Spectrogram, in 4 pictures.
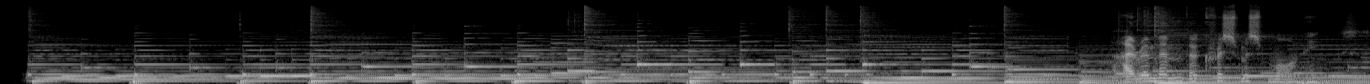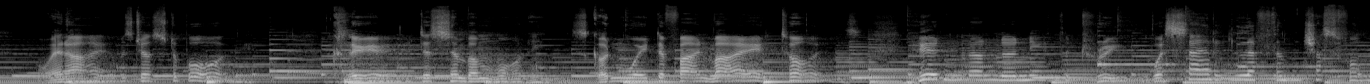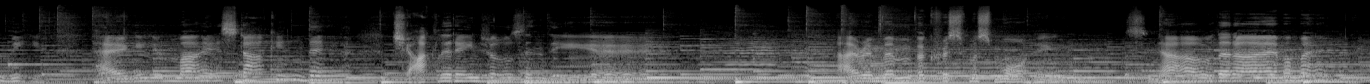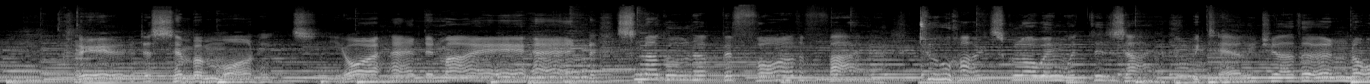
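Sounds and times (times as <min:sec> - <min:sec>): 
Christmas music without saxophone: 0:00.3 - 0:54.7.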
